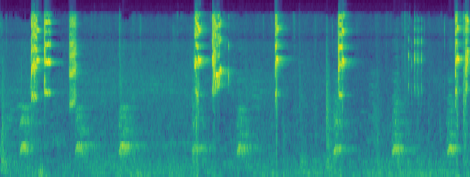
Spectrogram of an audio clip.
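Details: Lovebird calling with sharp, high-pitched shrieking chirps repeated every second or so, mixed with lower, shorter nasal notes between them; low background hum.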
